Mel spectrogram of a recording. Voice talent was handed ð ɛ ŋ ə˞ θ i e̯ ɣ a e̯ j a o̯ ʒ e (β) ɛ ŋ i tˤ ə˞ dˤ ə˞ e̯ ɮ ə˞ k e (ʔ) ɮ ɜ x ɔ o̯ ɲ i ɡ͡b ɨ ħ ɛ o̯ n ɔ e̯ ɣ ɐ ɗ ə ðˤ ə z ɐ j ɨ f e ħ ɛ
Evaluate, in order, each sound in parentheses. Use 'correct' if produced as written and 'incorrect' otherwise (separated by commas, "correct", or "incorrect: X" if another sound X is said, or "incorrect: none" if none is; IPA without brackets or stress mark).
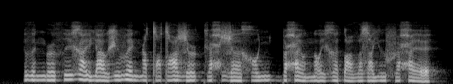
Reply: correct, incorrect: ħ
